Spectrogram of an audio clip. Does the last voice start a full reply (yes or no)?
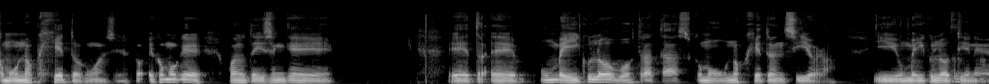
no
